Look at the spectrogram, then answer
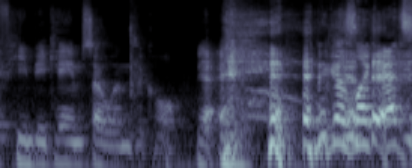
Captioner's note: laughing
